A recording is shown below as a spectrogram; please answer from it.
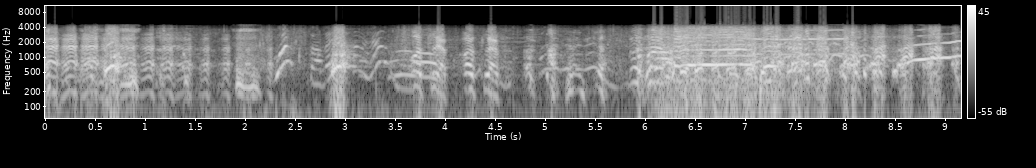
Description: A group of people laughing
